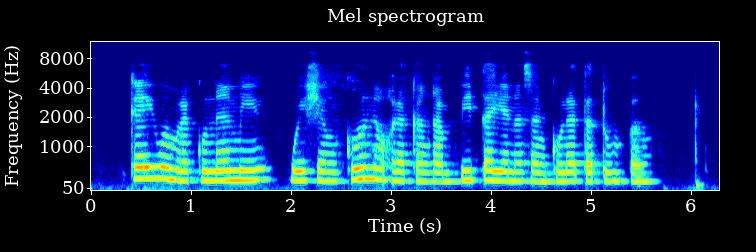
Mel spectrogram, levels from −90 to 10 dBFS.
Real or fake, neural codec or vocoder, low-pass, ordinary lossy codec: fake; codec, 16 kHz, 4 kbps, X-Codec, HuBERT features, trained on balanced general audio; 7.2 kHz; Opus, 32 kbps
